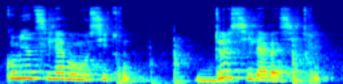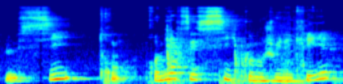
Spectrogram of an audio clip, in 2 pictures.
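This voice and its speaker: A woman teaching a first-grade dictation lesson in a virtual class, speaking slowly and clearly and spelling out letters and sounds. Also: a little high, animated, mellow, reverberant, slight background noise, rough recording.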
